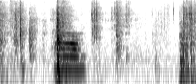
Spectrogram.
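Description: Packing tape is pulled off the roll and pressed onto a cardboard box to seal it. Several rasping, crackling bursts come in quick succession, and one has a squealing, tonal screech as the tape unspools.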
